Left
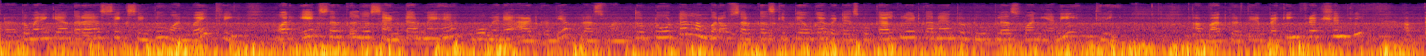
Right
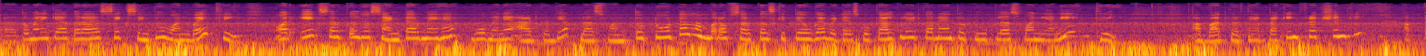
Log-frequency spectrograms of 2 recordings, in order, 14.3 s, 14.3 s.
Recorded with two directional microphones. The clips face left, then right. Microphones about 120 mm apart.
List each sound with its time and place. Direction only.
0.2 s speech: 25° right (ahead or behind)
4.9 s a woman's voice: 25° right (ahead or behind)
6.3 s speech: 40° right (ahead or behind)
10.0 s a woman's voice: 25° right (ahead or behind)
12.0 s a woman's voice: 35° right (ahead or behind); by 13.6 s 15° right (ahead or behind)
